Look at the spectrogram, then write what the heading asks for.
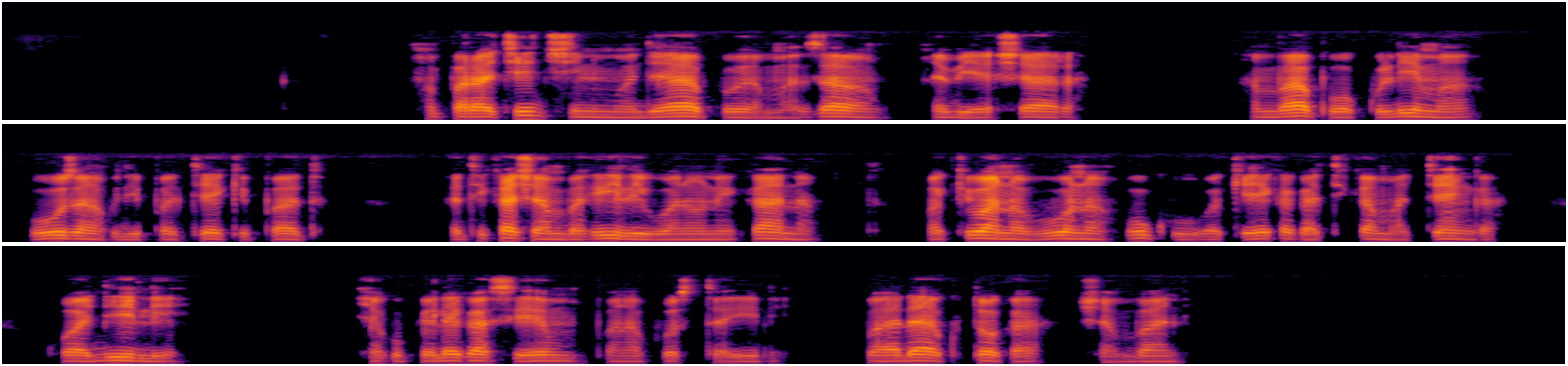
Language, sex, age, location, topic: Swahili, male, 25-35, Dar es Salaam, agriculture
